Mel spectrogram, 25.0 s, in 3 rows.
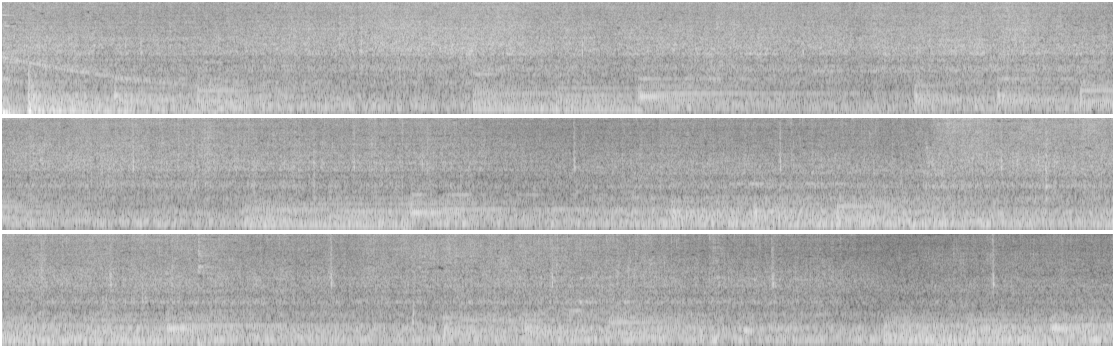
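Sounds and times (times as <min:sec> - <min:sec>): vegetables sizzling in hot oil: 0:00.0 - 0:23.4.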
